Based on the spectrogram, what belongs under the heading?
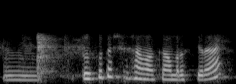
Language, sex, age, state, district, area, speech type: Kashmiri, female, 30-45, Jammu and Kashmir, Bandipora, rural, conversation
